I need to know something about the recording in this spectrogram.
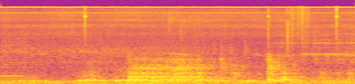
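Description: Soft interface clicks sound as a menu selection changes.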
